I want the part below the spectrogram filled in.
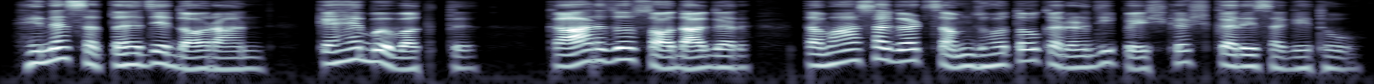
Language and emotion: Sindhi, neutral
